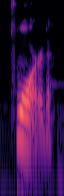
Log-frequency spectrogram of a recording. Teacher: in American English, most people pronounce this as one syllable, toward. It's almost like that first O doesn't exist. Toward. It's like a TW sound at the beginning.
